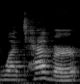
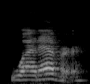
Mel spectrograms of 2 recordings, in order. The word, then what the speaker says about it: whatever: have a tea there whatever but we don't pronounce the teeth we pronounce it as a flap T which sounds more like a D in English whatever that the whatever whatever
